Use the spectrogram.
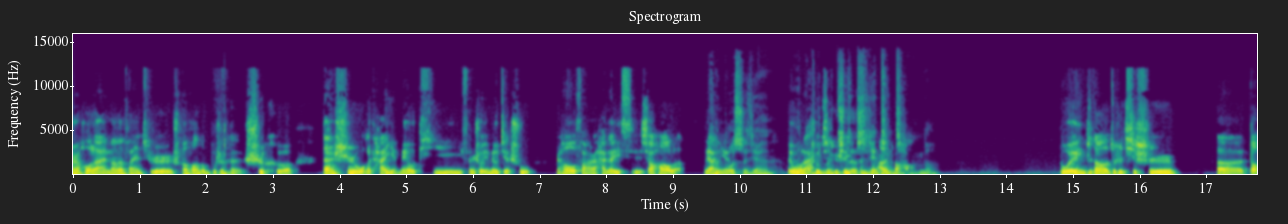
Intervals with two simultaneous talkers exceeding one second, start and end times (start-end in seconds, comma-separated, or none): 10.7-12.7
